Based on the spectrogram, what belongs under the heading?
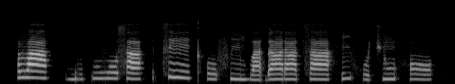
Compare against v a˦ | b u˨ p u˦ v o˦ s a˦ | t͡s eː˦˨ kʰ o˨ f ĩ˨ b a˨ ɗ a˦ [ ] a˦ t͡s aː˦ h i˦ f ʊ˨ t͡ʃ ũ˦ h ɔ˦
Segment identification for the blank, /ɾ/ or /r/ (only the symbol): ɾ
